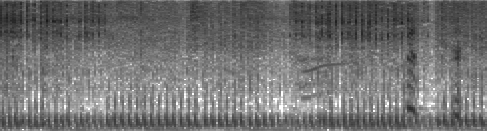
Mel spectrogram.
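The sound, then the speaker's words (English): A recorded cat purr played from a website for stress relief: a steady, continuous low rumbling hum with a faint rhythmic pulse that carries on without pause through the whole stretch. “Just cat purring.”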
